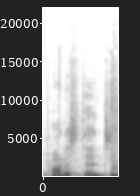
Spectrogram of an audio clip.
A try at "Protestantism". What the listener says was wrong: Protestantism. You're like focusing on the syllables too much. You just got to run through the word. You just got to go through it.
